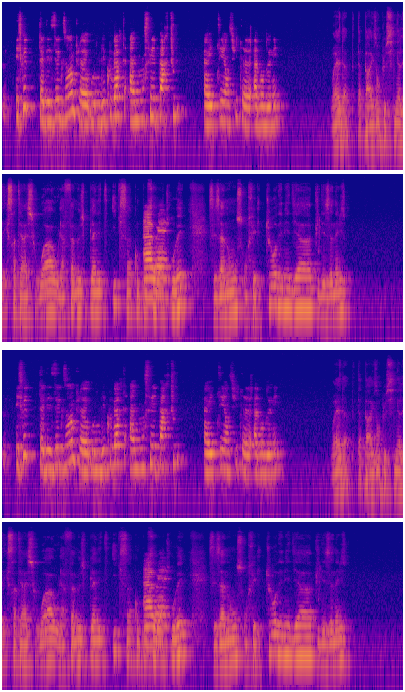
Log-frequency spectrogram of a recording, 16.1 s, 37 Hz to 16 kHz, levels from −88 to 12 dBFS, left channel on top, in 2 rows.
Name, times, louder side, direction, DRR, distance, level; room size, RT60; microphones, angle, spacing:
voice 1, 0.0-3.5 4.0-5.5 10.8-11.3, left 3 dB, 85° left, 1.3 m, -23 dB
voice 2, 6.6-14.9, left 1 dB, 40° left, 1.3 m, -30 dB
15.0 x 7.2 x 3.0 m
head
